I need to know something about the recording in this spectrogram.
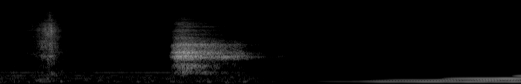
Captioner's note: sighs; soft, slow music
